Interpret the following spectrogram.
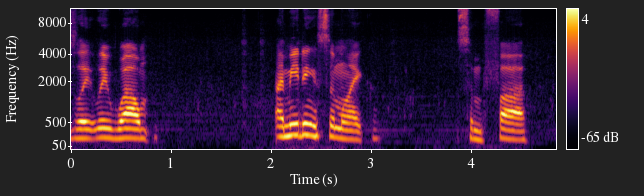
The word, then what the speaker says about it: pho: Especially, I used to think it was pronounced pho, and it's not. It's pronounced pho.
